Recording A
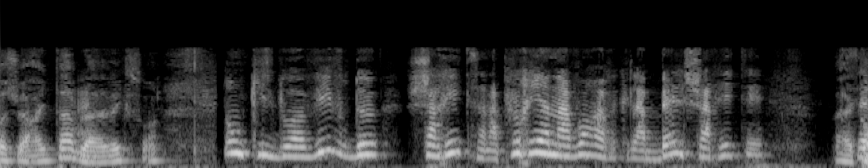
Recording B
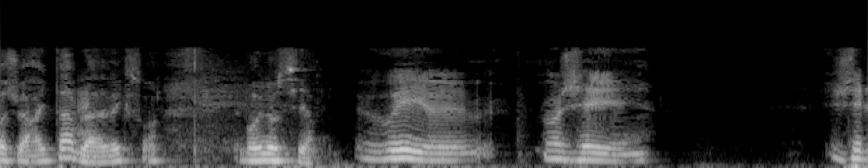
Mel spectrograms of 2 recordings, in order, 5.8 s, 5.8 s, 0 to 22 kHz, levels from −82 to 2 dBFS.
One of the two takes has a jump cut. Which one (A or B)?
A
